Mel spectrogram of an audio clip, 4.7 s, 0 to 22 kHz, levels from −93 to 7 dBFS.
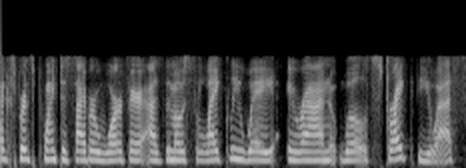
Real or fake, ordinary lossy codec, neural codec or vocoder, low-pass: real; MP3, 48 kbps; none; 5.4 kHz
